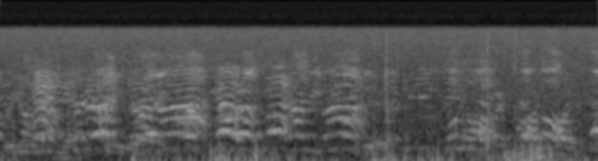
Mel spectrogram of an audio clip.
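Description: Several voices talking and calling out, too indistinct to make out as words, with a low rumble and a few thumps underneath.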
